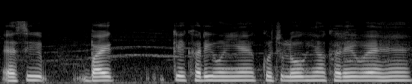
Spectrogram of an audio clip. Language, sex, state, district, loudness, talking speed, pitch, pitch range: Hindi, male, Bihar, Vaishali, -19 LUFS, 175 wpm, 185 Hz, 185-190 Hz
